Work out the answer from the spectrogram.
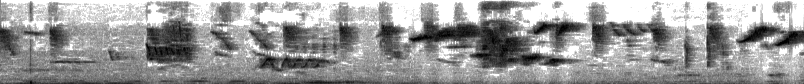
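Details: Blue-winged leafbird, locally tledekan gunung, singing vigorously in gacor style with isian phrases: bursts of bright, high whistled notes and chattering trills, some rising slurs, separated by short pauses over a faint low hum.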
